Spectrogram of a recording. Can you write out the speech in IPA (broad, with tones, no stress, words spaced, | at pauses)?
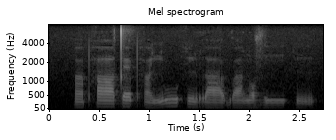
ã˨pʰaː˦tɛ˦pʰã˨ ɲuː˦hĩ˨raː˨ ɡʷaː˨nɔ˨ ziː˨ kĩ˨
